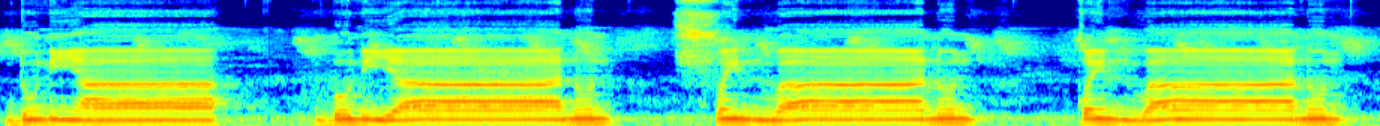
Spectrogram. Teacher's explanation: ان چار کلمات میں نون ساکن کے بعد حروف یرملون ایک کلمے میں آنے کی وجہ سے ادغام نہیں بلکہ اظہار مطلق ہوگا۔ ان چاروں کلمات میں غنہ نہیں کریں۔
